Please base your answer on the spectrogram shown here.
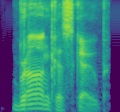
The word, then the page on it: bronchoscope: British English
